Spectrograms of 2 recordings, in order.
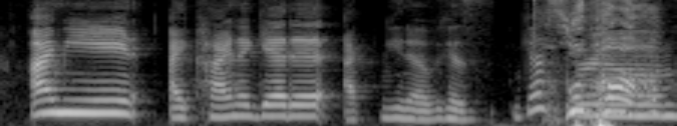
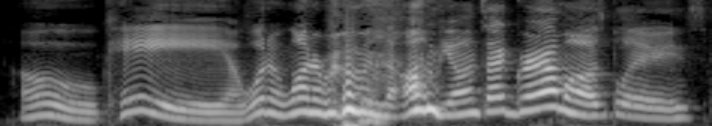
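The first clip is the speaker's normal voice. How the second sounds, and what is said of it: Imitates a sitcom character's voice. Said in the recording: “In that classic Chandler voice.”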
